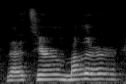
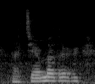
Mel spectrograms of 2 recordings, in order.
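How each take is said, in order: First: Much higher, louder and slow; mocking refrain. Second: Said in the usual way. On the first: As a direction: drag out the nagging refrain to a peak. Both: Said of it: "everyone wants to say".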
